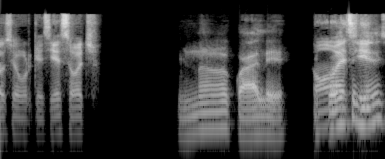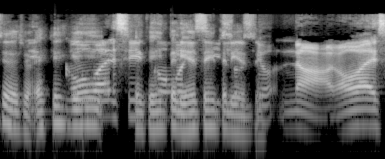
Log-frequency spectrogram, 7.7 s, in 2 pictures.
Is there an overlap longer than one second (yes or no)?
yes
